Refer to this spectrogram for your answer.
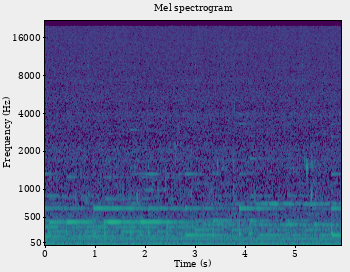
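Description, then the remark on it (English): Spring water splashes steadily out of rock into a shallow collecting pool beside a trail, a soft continuous trickle with no pauses, heard quietly alongside a low sustained tonal hum and no voices. “The trail passes by a spring, splashing out of the rock into a shallow collecting pool.”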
